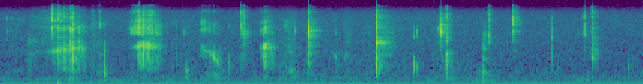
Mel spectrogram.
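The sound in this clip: Crackers are crunched and chewed up close in a series of many sharp, irregular crisp bites and crackles over a low steady hum, with no voice.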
